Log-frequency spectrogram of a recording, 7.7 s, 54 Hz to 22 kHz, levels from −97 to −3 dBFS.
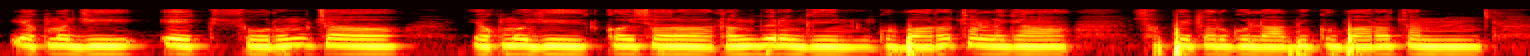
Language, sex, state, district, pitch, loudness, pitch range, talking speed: Garhwali, male, Uttarakhand, Tehri Garhwal, 160 Hz, -28 LUFS, 155-165 Hz, 165 wpm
